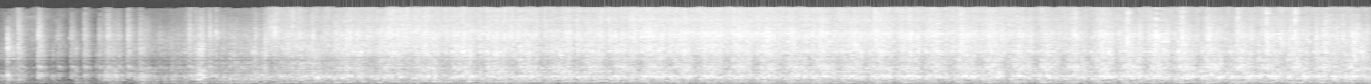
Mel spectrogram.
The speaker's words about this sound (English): This is a centrifuge. Homemade centrifuge is what we have.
